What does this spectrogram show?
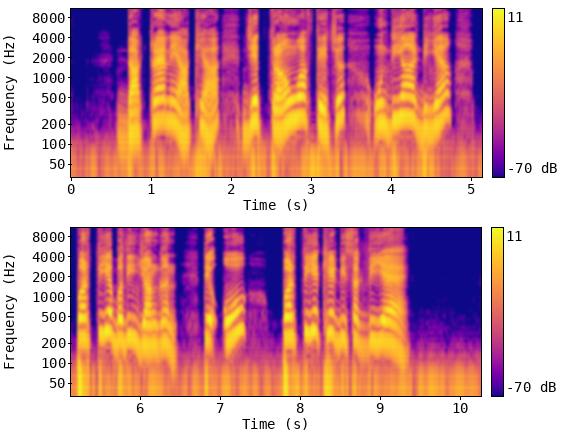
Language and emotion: Dogri, happy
